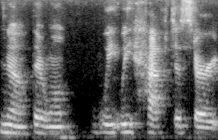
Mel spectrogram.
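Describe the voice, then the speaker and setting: With a very deep, low pitch for a woman, she speaks in a dark, mellow tone and a flat monotone. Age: 30s. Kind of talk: casual interview chat.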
